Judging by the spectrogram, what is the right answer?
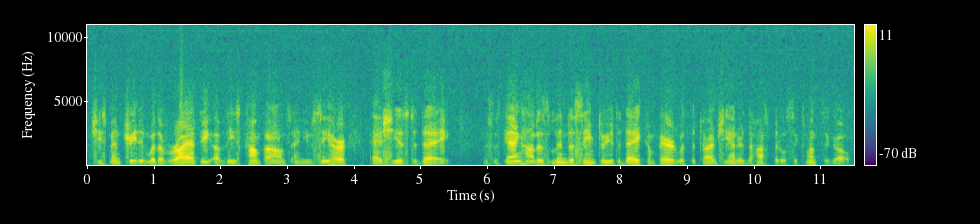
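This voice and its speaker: A man's voice: mid-range voice, lively intonation, normal speed. Doctor guy explaining science on an old 1950s tv broadcast, lots of uhs, dull hissy sound. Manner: hesitant, frequent "uh" fillers. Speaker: physician presenting research. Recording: dull lo-fi old TV audio, faint hiss.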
